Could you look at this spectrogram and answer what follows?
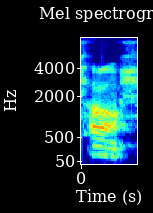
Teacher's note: हमारा ह निकलता है गले से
